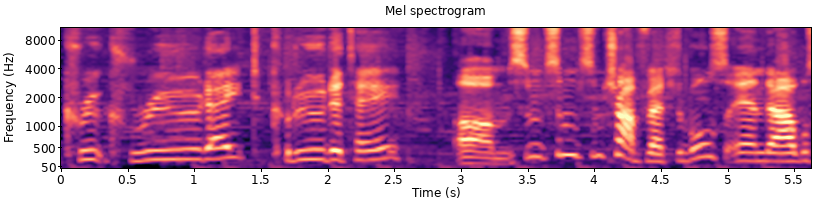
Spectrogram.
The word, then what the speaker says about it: crudité: Crudité? Some chopped vegetables, and we'll see what that's all about. If you're new and you don't know crudité, is that really how you say it?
